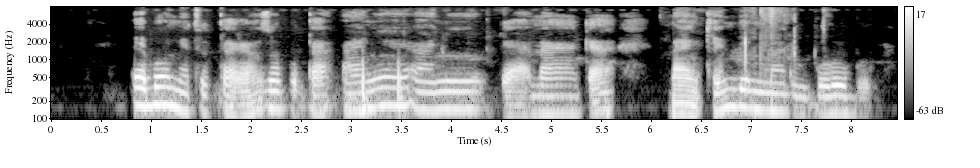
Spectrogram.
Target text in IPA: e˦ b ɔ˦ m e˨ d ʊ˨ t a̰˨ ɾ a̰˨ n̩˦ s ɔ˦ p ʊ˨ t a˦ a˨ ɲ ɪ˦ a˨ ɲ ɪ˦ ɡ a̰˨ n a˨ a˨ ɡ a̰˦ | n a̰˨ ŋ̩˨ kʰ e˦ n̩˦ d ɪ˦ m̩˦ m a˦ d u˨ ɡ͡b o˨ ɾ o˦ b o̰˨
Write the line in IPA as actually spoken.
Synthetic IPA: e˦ b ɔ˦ m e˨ t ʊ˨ t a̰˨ ɾ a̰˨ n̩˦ z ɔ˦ p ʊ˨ t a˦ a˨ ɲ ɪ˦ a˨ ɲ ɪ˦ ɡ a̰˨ n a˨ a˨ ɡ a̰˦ | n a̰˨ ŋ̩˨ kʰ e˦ n̩˦ d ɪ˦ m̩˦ m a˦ d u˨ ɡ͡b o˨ ɾ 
